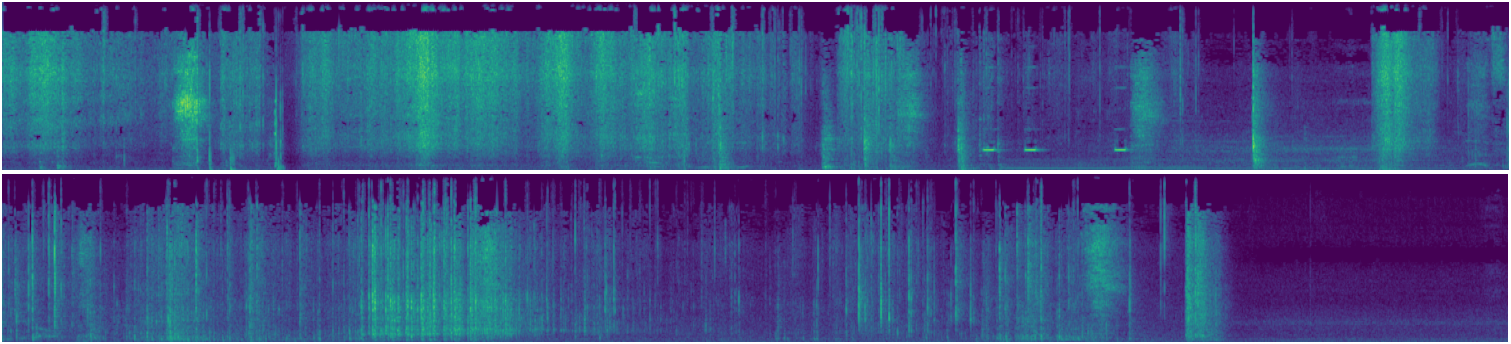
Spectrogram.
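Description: Kitchen handling clatter and knocks. About ten seconds in, a microwave's keypad gives three short beeps, and the microwave then runs with a steady hum for about four seconds, heating food.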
